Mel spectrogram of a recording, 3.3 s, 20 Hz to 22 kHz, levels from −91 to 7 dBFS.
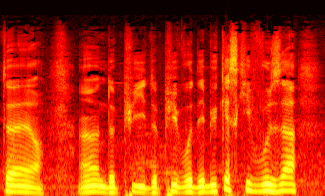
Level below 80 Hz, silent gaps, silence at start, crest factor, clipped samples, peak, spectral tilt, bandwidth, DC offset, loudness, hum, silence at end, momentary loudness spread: -34 dBFS; none; 0.05 s; 14 dB; under 0.1%; 0 dBFS; -5.5 dB/octave; 13 kHz; under 0.1%; -15 LUFS; none; 0.1 s; 5 LU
